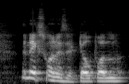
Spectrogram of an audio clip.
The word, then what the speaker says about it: tuple: next one is a topple uh Tuple I my apologies if I'm not pronouncing it right that's how I pronounce it but if it is pronounced as tupal feel free to do that so let's do the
